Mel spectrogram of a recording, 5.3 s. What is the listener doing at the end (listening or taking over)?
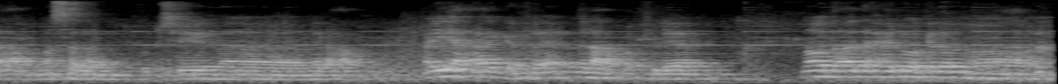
taking over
